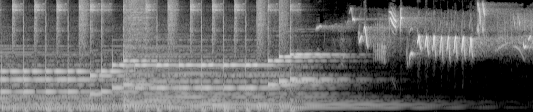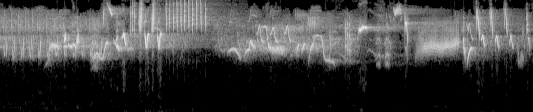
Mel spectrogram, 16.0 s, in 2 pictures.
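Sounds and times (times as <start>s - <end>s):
songbirds chirping and trilling: 3.3s - 16.0s.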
